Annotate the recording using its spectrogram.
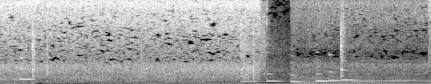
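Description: Waterfall rushing over rocks under background music. The rush of water cuts off about two and a half seconds in, leaving the music.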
